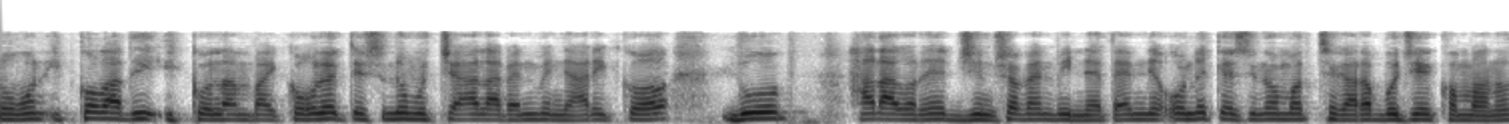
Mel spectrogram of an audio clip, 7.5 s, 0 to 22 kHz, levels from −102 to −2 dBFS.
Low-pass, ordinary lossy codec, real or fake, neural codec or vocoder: none; none; fake; codec, 16 kHz, 1.1 kbps, Voila-Tokenizer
